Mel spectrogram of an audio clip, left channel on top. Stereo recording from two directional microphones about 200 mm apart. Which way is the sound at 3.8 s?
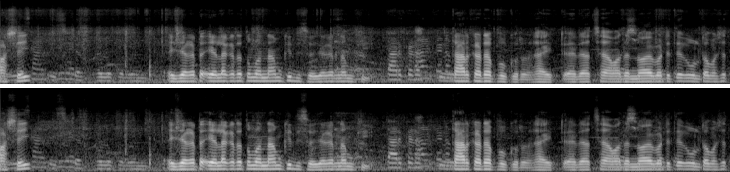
40° right (ahead or behind).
